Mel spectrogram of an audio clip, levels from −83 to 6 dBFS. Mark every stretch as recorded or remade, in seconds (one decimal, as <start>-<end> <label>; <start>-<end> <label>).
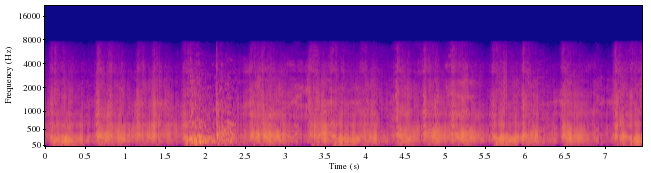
0.0-1.8 remade; 1.8-2.4 recorded; 2.4-7.5 remade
